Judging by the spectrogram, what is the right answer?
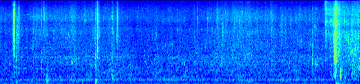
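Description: Fishing boat's engine running steadily, with a few sharp knocks, the loudest about five seconds in.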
